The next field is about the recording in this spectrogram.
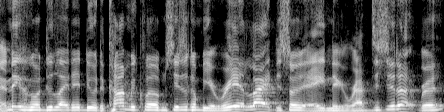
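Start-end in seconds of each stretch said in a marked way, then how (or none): none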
